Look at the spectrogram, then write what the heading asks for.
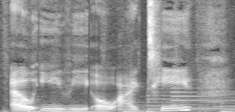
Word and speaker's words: Levoit: I have I think the brand is Levoit, that's how you say it, Levoit.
